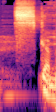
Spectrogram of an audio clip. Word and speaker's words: Tsgabu: And so I listened to you saying it in a recording, but I couldn't make that sound. I was like, skabu, yes, skabu. Yes.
